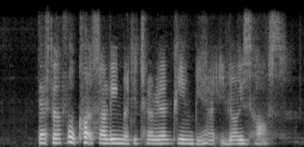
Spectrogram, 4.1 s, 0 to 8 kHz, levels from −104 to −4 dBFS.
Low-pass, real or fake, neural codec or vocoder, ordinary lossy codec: 7.2 kHz; fake; codec, 16 kHz in and 24 kHz out, 0.6 kbps, FireRedTTS-2 codec; Opus, 64 kbps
